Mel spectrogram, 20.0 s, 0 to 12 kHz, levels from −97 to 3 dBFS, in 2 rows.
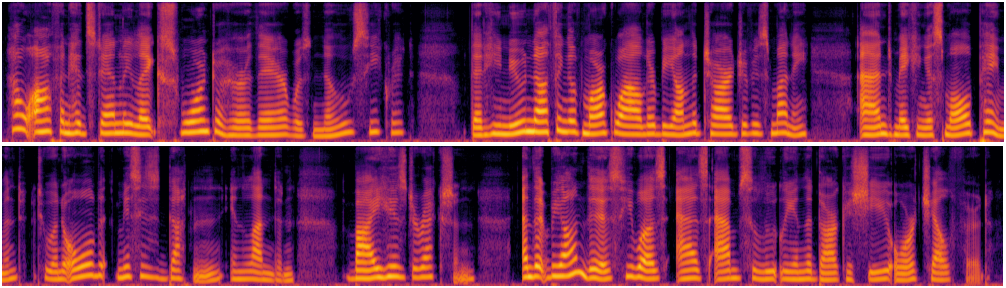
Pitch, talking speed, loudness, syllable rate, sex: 205 Hz, 165 wpm, -18 LUFS, 4.3 syllables/s, female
